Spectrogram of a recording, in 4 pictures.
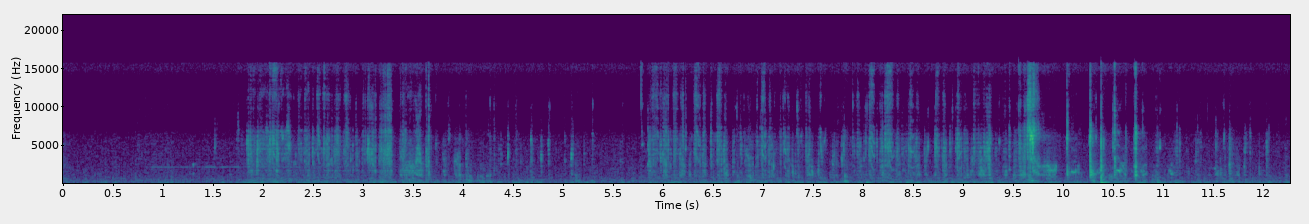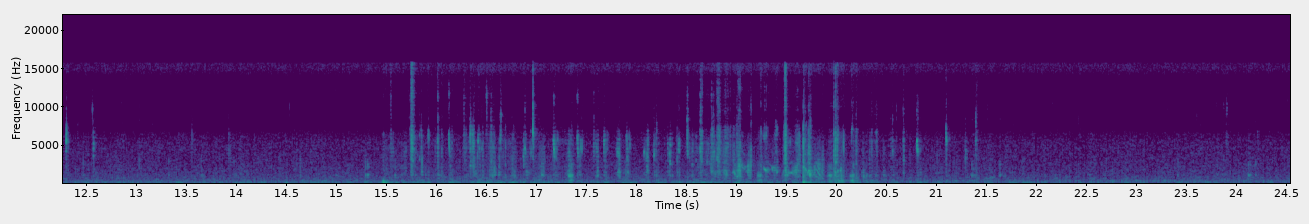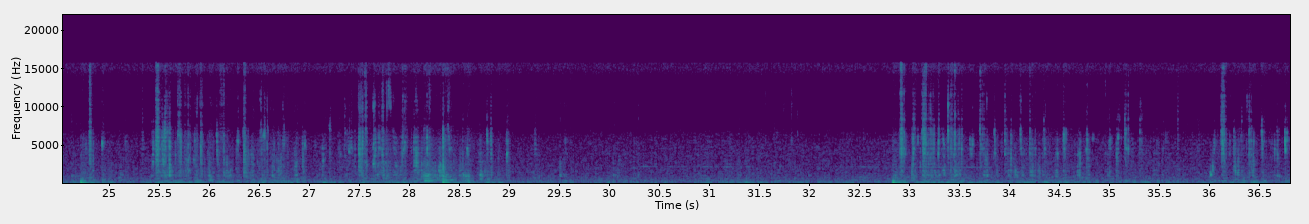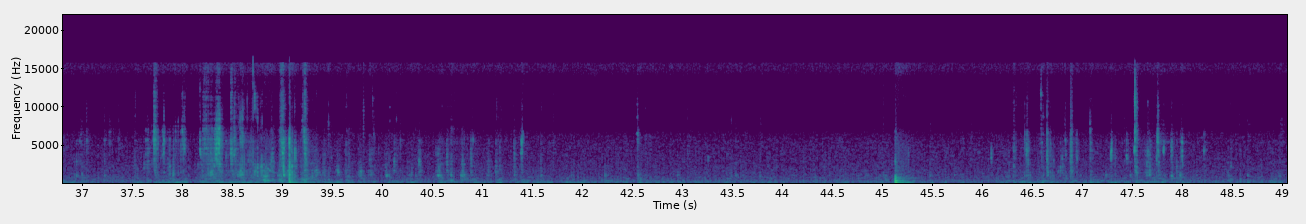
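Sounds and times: kitten suckling wet clicks: 1.8 - 14.0, 15.2 - 21.8, 23.9 - 29.7, 32.8 - 43.7, 45.0 - 49.0.

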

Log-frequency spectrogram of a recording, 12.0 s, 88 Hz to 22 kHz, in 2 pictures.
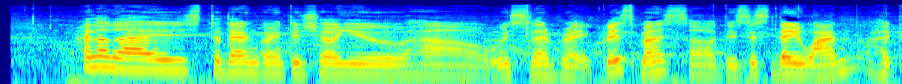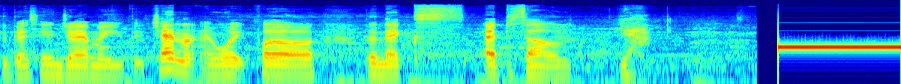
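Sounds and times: steady test tone beep: 11.2 - 12.0.

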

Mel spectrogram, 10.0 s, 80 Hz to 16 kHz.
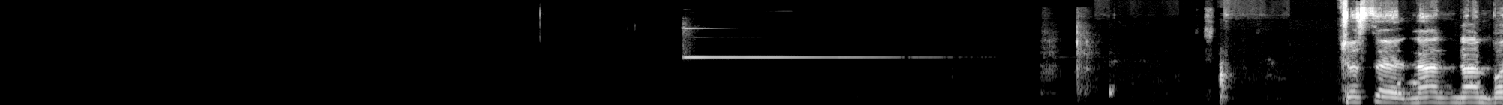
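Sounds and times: bright ringing ding: 4.6 - 6.7.

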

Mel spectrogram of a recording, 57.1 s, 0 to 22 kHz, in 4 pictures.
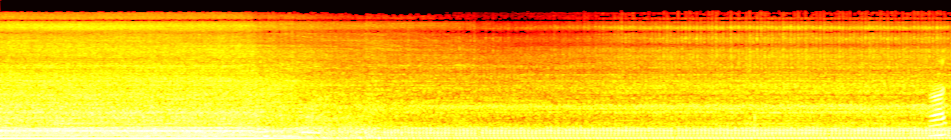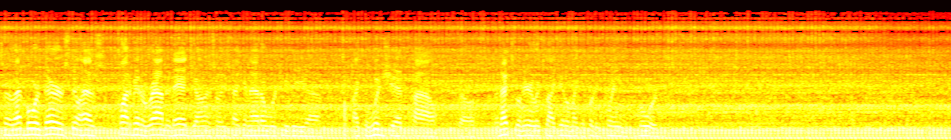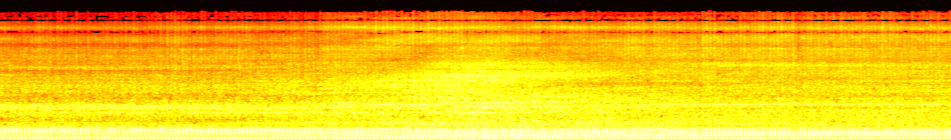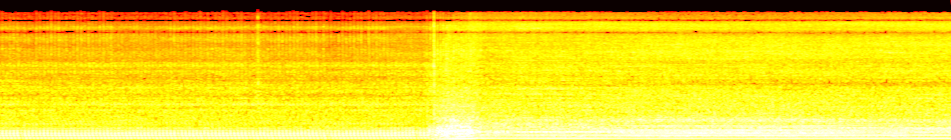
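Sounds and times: sawmill gasoline engine running: 0.0 - 57.0.

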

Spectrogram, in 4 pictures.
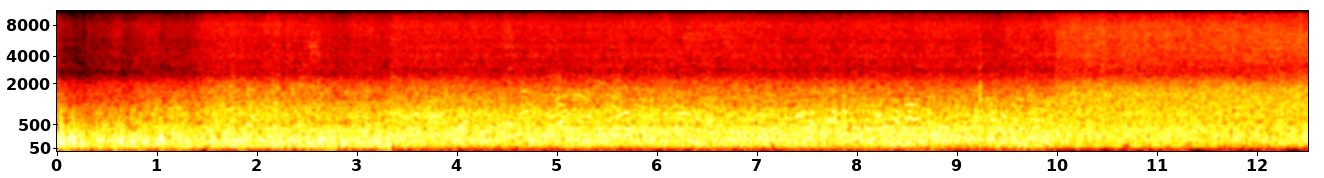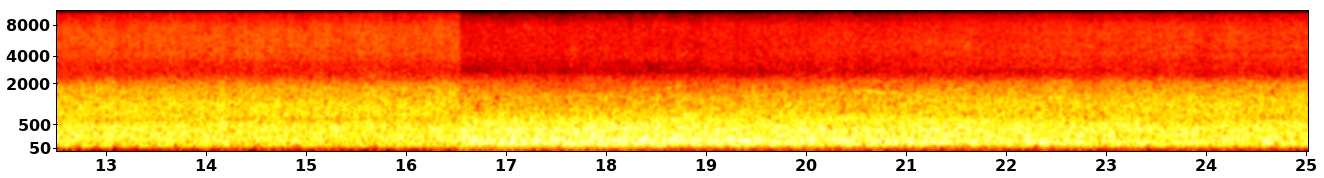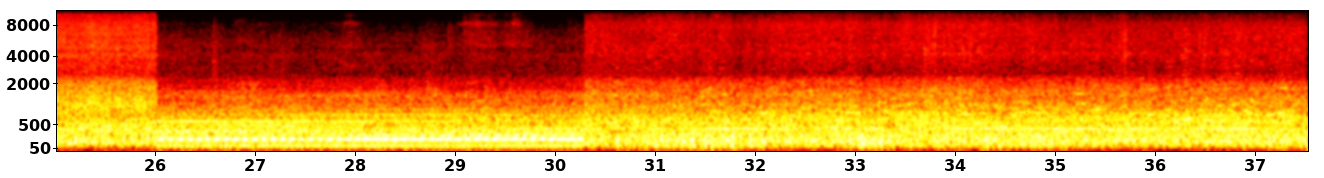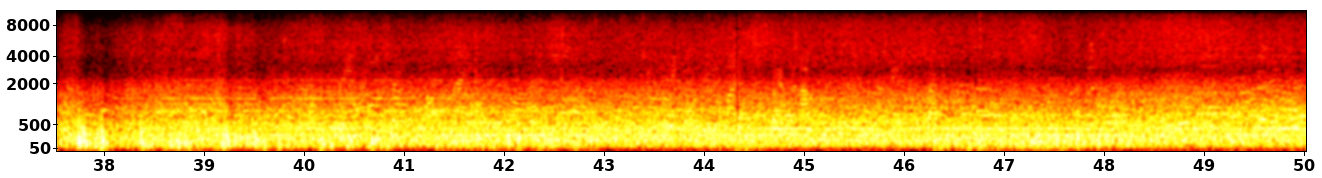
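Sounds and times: boat engine drone: 0.0 - 50.0
water rushing in boat wake: 0.0 - 50.0.

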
